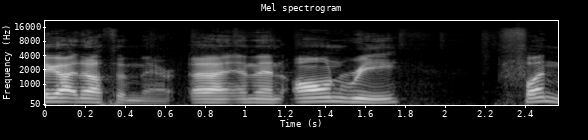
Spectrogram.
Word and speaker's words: Henri: Henri Saint-Armeur. Say it straight. No. You got to say it French no matter what.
